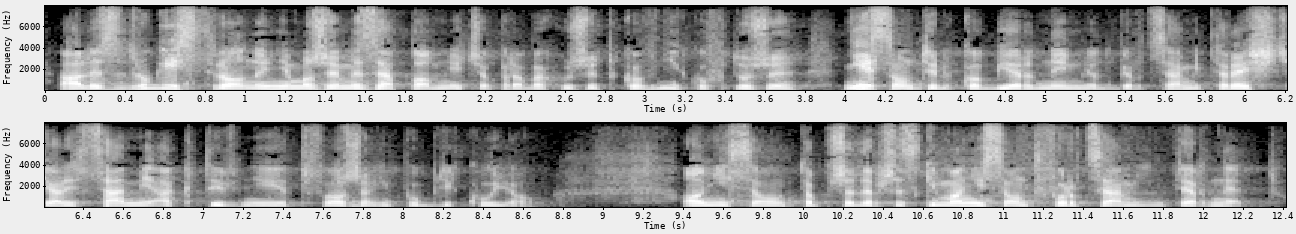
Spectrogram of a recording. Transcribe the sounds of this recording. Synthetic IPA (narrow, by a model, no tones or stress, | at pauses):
a̰lɛzd̪ɾuɡʲejst̪ɾɔnɘɲɛmɔʐɛmɘzapɔmɲet͡ɕɔpɾʔavaxuʐɘt̪kɔvɲikufkt̪uʐɘɲɛsɔ̃w̃t̪ɘlkɔbʲjɛɾnɘmʲiɔd̪bjɔɾt̪samʲit̪ɾɛɕt͡ɕialɛsamʲiakt̪ɘvɲɛ̰jɛt̪fɔʐɔ̃w̃ḭpublʲikujɔ̰̃w̃ | ɔɲisɔ̃w̃t̪ɔpʂɛd̪ɛfʂɘst̪̚kʲimɔɲisɔ̃w̃t̪fuɾt̪samʲiːnt̪ɛɾnɛ̰t̪u̥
